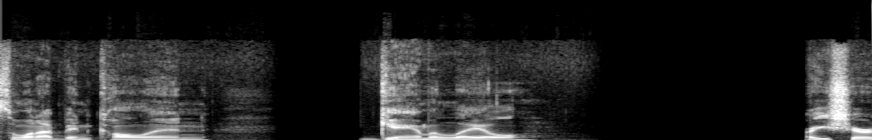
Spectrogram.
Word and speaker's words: Gamaliel: reminding us that it- Gamaliel, near Mountain Home, is pronounced more like Gamalia. Keep up the great work. Gamalia? So that's the one I've been calling Gamaliel.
